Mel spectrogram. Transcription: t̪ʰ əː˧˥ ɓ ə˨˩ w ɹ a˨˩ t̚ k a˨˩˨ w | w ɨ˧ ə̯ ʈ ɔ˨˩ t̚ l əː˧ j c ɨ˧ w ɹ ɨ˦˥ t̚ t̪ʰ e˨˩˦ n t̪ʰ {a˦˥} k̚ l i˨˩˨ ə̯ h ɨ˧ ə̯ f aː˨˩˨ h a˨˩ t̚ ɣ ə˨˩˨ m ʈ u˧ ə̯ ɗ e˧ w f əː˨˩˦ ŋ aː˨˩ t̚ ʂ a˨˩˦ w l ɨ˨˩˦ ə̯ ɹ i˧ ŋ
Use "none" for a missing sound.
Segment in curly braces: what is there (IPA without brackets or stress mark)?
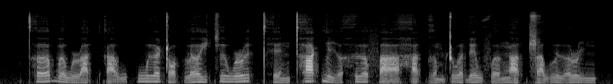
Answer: a˦˥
